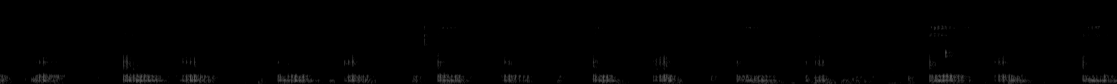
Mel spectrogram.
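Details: Kitten, male, purring in the early morning after waking someone because he wants cuddles, petting and maybe food; low rumbling purr pulsing in steady bursts about once every one and a half seconds, following his breathing, in a quiet room.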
